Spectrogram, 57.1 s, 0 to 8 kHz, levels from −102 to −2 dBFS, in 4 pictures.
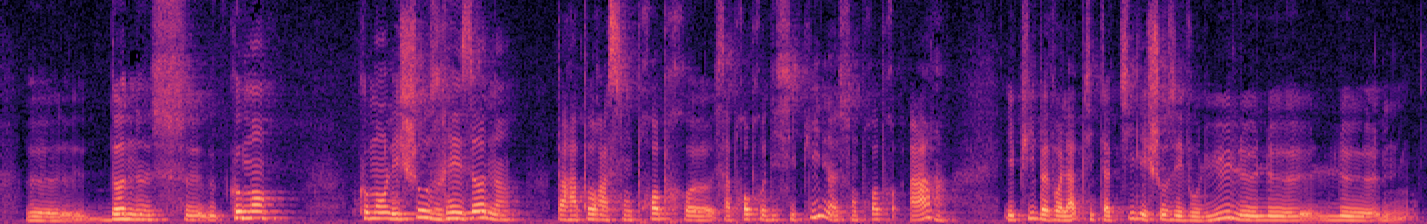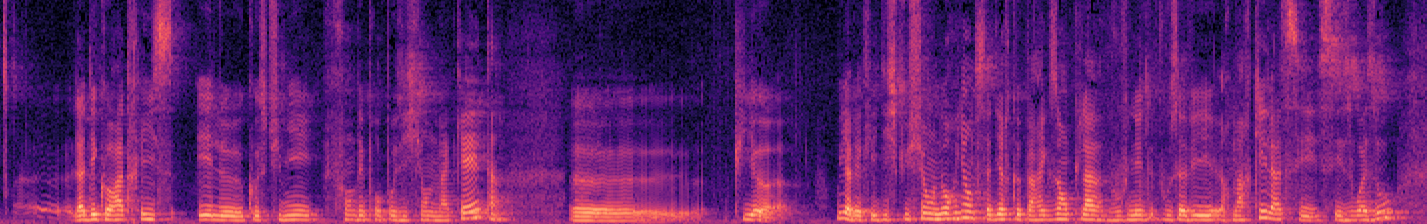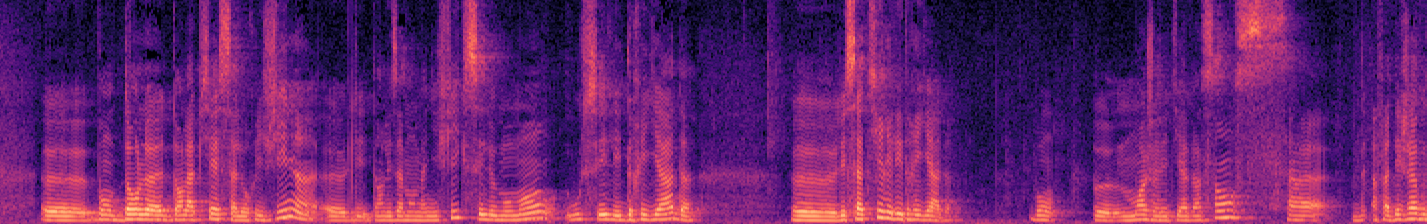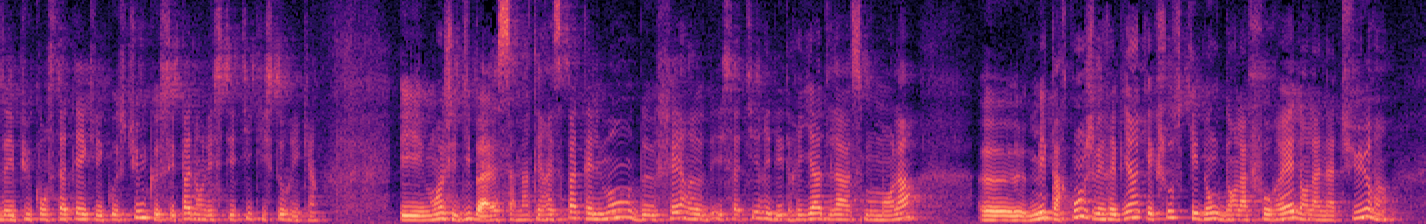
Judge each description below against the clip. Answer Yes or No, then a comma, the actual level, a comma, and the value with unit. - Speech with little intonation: No, average, 3.7 semitones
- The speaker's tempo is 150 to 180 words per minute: Yes, average, 170 wpm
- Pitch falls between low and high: Yes, medium, 170 Hz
